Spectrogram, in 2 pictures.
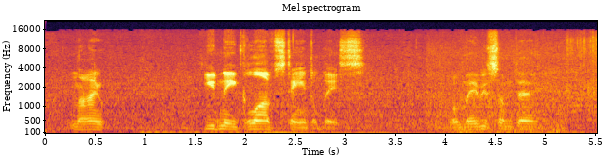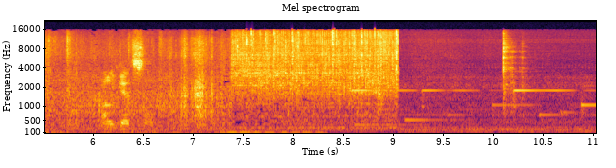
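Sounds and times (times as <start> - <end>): egg sizzling in frying pan: 7.3 - 9.1.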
